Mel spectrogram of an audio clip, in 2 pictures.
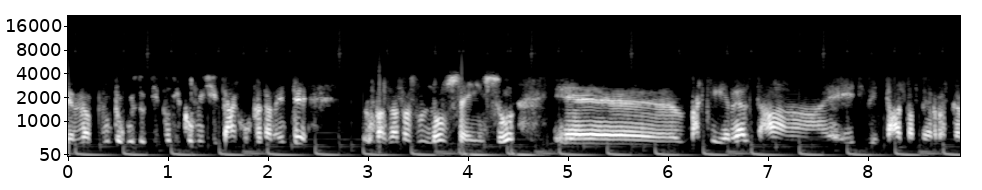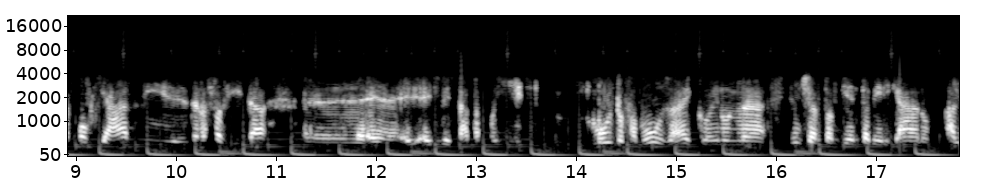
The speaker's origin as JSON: {"language": "Italian", "town": "Brescia", "region": "Lombardy", "country": "Italy", "said": "due siamo di Brescia"}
